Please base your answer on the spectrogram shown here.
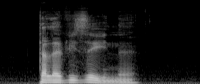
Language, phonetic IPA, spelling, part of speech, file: Polish, [ˌtɛlɛvʲiˈzɨjnɨ], telewizyjny, adjective, Pl-telewizyjny.ogg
